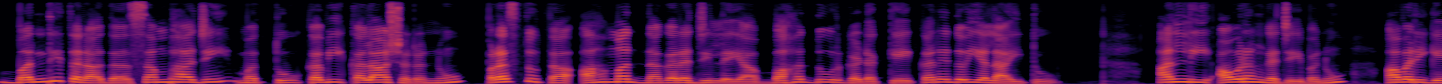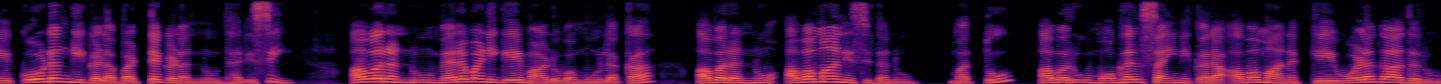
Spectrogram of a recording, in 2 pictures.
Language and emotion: Kannada, neutral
